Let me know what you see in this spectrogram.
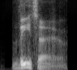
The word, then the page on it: veto: British English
